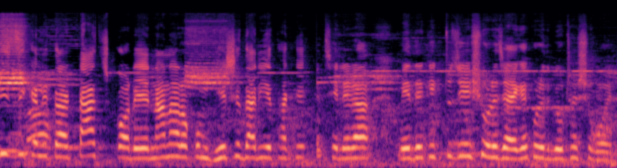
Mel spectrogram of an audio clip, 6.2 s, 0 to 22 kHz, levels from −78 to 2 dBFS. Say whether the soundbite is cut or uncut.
cut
